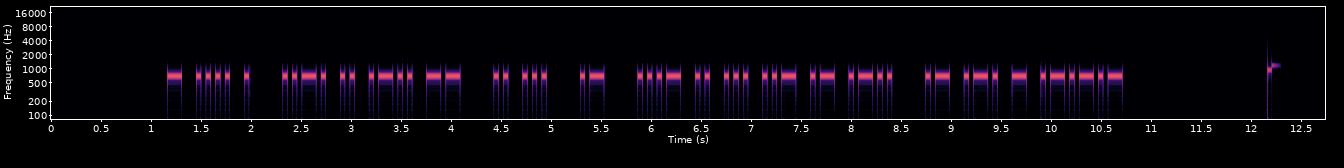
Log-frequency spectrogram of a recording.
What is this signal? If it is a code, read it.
Morse code, heard as a keyed tone, about 25 wpm, 700 Hz. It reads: THE FILM IS A VISUAL ART.
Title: Sentences from Top 1000 Words - Review Part 6 - 25wpm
